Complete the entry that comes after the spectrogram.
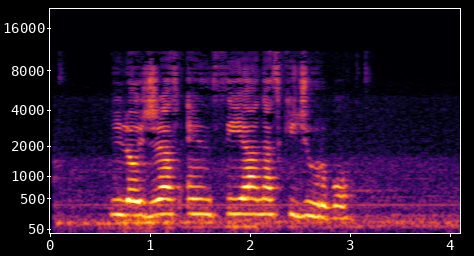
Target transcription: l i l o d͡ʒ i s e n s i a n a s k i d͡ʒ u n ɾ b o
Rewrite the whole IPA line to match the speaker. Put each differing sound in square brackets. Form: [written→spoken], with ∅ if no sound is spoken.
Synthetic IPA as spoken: l i l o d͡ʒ [i→a] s e n s i a n a s k i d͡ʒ u [n→∅] ɾ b o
